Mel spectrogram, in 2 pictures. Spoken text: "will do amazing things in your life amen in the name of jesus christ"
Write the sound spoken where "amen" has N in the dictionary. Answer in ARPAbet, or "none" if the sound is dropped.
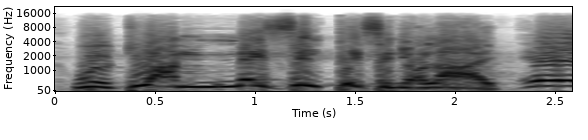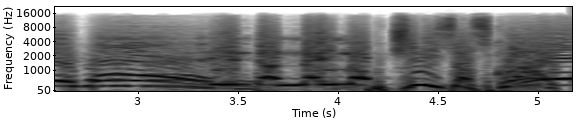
none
